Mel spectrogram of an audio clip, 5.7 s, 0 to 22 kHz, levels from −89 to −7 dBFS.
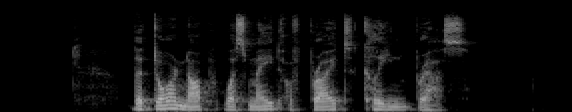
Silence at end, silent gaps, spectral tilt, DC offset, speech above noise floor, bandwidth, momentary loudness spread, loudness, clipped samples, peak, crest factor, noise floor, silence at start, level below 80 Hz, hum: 1.05 s; none; -4.5 dB/octave; under 0.1%; 51 dB; 14.5 kHz; 8 LU; -38 LUFS; under 0.1%; -20 dBFS; 20 dB; -89 dBFS; 0.75 s; -70 dBFS; none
